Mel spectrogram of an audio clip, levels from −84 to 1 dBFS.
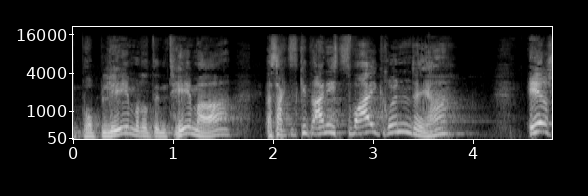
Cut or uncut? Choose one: cut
